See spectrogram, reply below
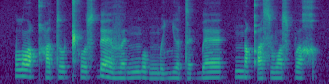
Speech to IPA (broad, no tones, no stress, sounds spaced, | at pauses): lˠ o qʰ ə t o ǁʰ o s ɗ ɛ v ɛ ŋ͡m o ŋ͡m ə ʎ ə t ɛ ɡ͡b ɛ | ŋ ə qʼ ɛ s v ɔ s p ə χ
